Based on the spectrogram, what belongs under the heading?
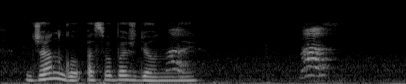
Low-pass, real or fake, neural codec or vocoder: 7.2 kHz; real; none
